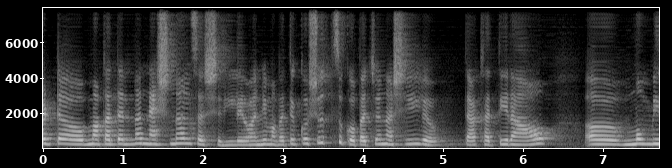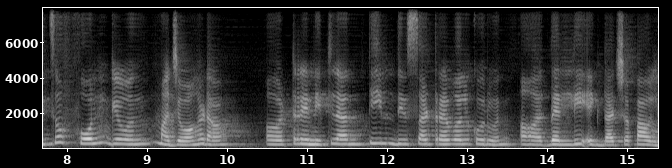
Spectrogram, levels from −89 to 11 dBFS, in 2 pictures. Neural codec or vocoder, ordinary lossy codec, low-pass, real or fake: codec, 16 kHz, about 1 kbps, DyCAST, with the encoder's durations; none; none; fake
